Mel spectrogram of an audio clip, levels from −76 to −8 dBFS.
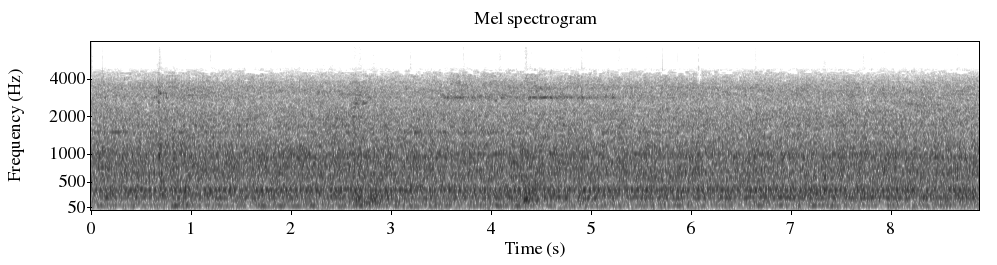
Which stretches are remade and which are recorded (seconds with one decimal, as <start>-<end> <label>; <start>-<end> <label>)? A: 0.0-1.5 recorded; 1.5-5.3 remade; 5.3-7.6 recorded; 7.6-8.4 remade; 8.4-8.9 recorded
